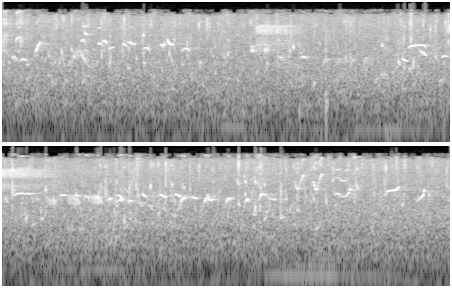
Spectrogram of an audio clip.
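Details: Wild greater green leafbirds calling back and forth, giving quick whistled phrases and chattering notes, set against constant gurgling running water.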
